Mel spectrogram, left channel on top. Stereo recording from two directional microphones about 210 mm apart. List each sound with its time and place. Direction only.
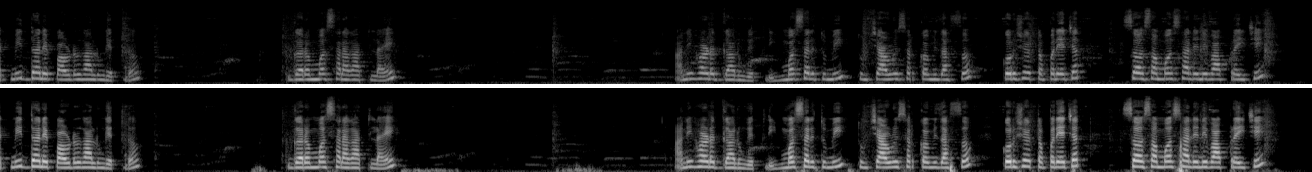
0.1 s speech: 35° right (ahead or behind)
2.9 s speech: 40° right (ahead or behind)
6.7 s speech: 40° right (ahead or behind)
